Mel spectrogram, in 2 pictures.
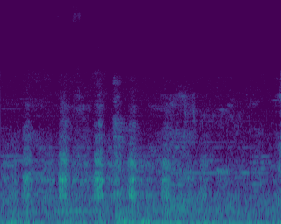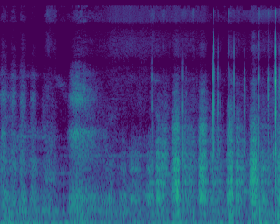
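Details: Pet Labrador Retriever drinking water and obeying its owner: soft evenly spaced wet strokes for three seconds, then a denser burst of louder rhythmic lapping and breathing, with a brief human voice.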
